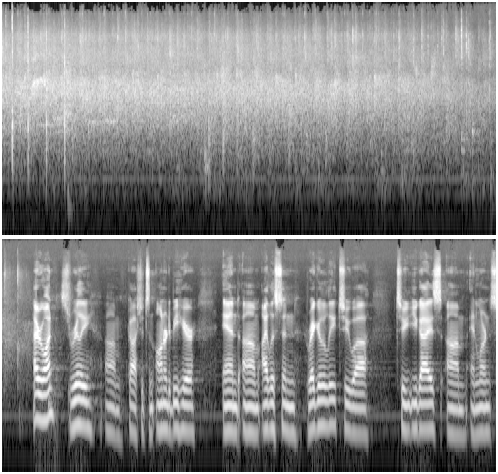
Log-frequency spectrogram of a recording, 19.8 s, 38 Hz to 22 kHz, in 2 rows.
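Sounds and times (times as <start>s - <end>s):
audience applause in a church: 0.0s - 10.5s
speech: 10.5s - 19.7s.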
